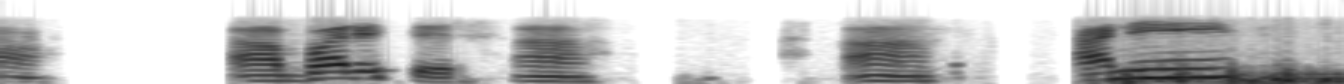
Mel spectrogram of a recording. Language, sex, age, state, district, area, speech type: Goan Konkani, female, 30-45, Goa, Tiswadi, rural, conversation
